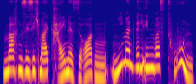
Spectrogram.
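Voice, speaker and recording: A resolute kiosk owner woman in her fifties, read by a woman narrator in a story. She talks firm, steady and controlled. The voice is mellow and dark, close and dry. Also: a little high, a little slow, no echo, voice pushed up. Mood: soothing.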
